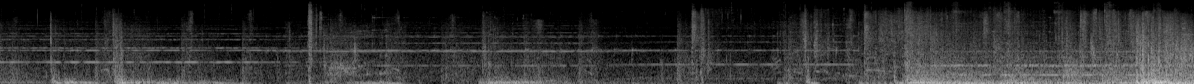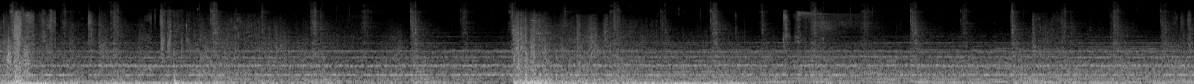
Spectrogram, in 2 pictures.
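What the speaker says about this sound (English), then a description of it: "Explosions and gunshots." Sustained battle noise in the video game Fallout 4, with scattered gunshots and booming explosions over a droning background, growing louder and denser partway through.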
